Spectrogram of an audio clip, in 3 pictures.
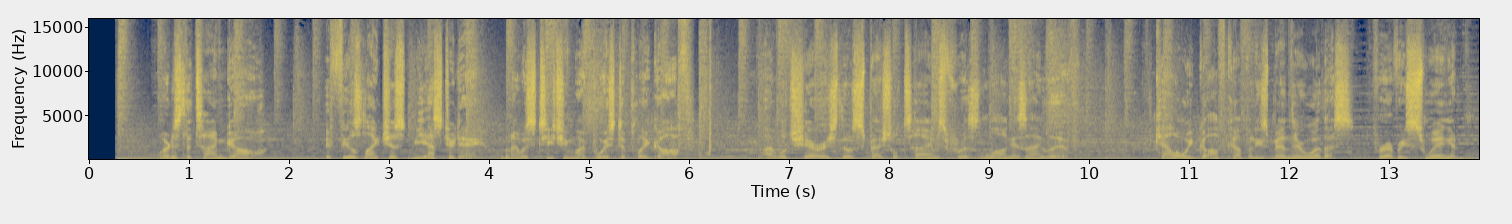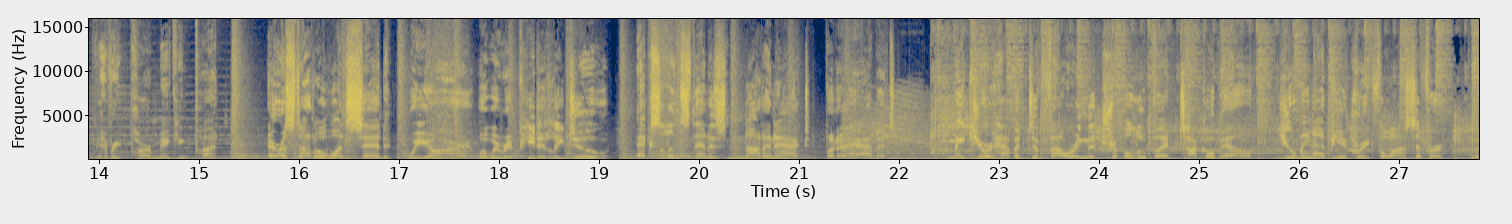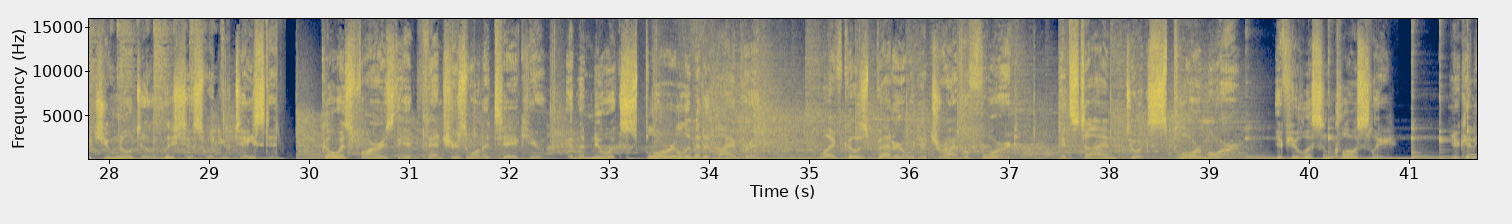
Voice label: Commercials

